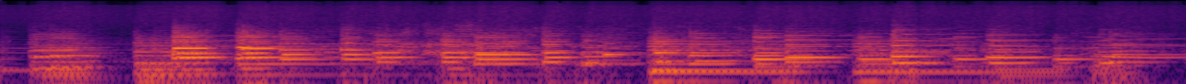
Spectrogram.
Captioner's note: bright piano music playing; guests chatting faintly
